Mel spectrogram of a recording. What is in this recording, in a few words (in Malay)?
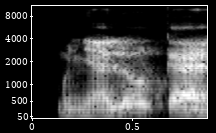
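"menyalurkan", Malay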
